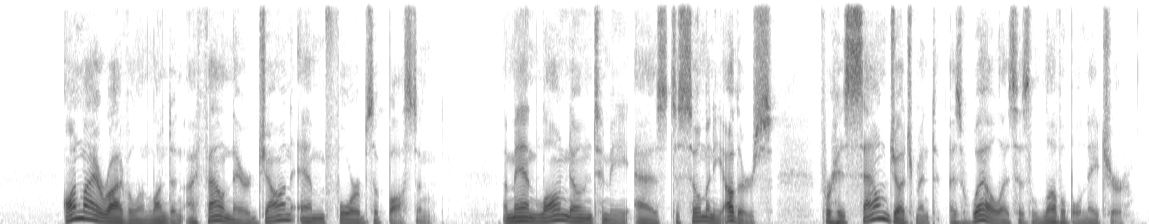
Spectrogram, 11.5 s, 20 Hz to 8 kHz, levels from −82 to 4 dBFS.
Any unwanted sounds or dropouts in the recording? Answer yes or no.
no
